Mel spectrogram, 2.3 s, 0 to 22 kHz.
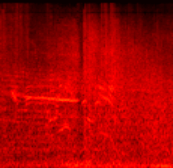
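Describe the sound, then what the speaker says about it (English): A Stuka dive bomber attack in Company of Heroes 2, heard as a dense, loud rumble of explosions and gunfire with a sharp burst near the middle, sustained throughout. "Oh, that's a Stuka dive bomb."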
